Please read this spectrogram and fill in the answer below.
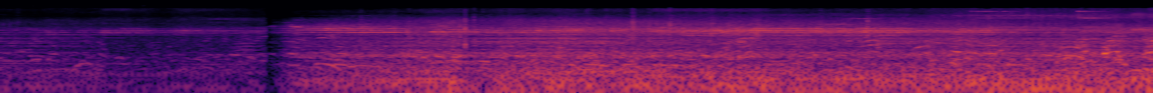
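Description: Crowd of many voices shouting over one another in a street with traffic, suddenly much louder about two seconds in.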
